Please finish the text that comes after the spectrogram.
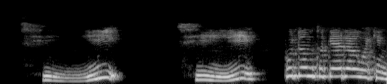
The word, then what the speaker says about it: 起: Initial is 起 and the final is 一 and the tone is third tone. So 起.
